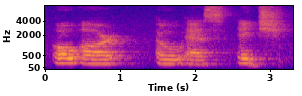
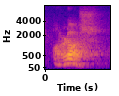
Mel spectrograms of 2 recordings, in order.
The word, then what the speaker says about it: Orosh: on and let's see the word let me spell it o r o s h or rush now orosh is a real town in northern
